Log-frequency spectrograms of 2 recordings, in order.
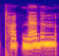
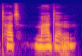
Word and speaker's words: Todmorden: Ja, je nach Dialekt entweder Todmorden oder Todmorden. Aber also dann ist das Mysterium auch gleich weg, aber geschrieben wird's Todmorden und ich finde das irgendwie süß.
